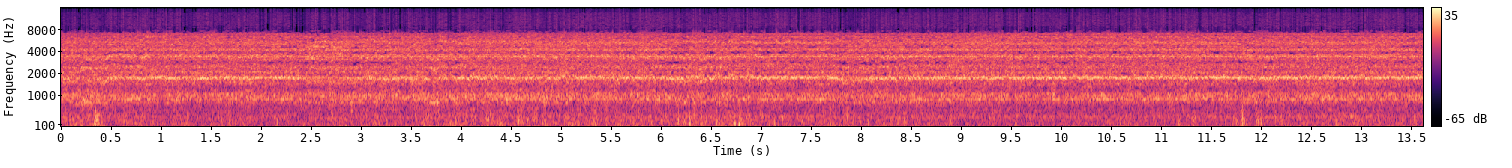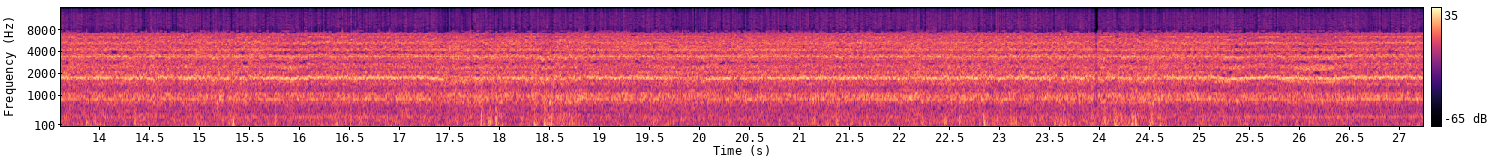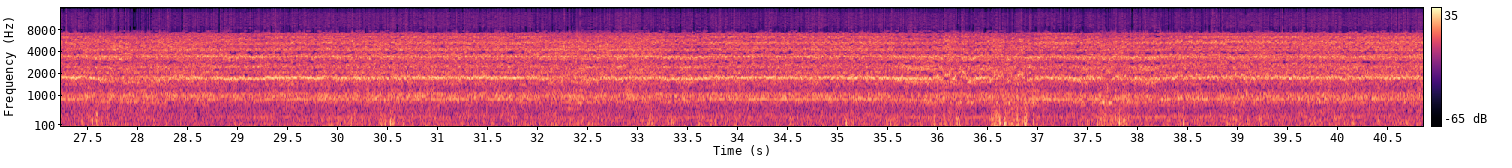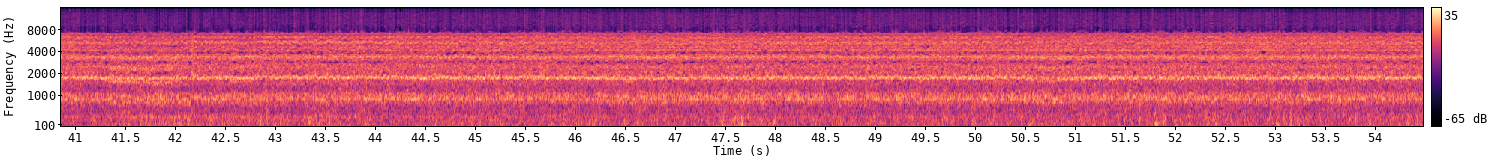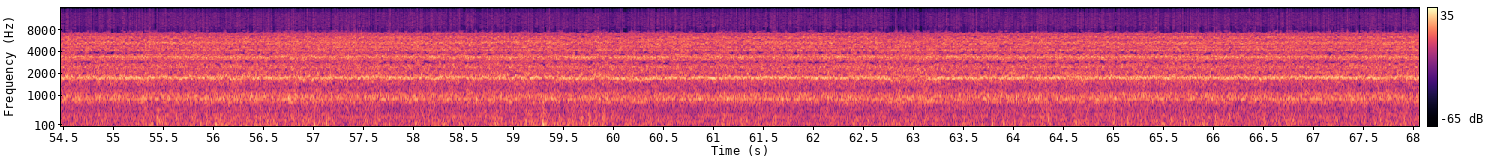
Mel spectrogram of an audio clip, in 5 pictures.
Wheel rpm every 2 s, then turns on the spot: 230, 230, 230, 230, 230, 230, 230, 230, 230, 230, 230, 230, 230, 220, 230, 230, 230, 230, 210, 230, 230, 230, 230, 230, 230, 230, 230, 230, 230, 230, 230, 230, 230, 230.
none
